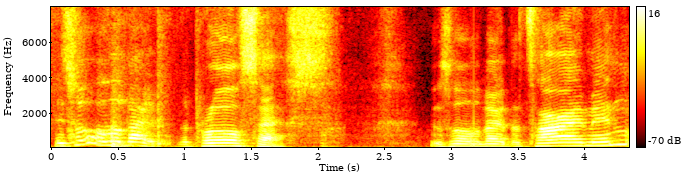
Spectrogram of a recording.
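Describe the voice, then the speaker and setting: In a Lancashire accent, a man speaks at a very slow pace with a fairly high pitch and very wide pitch swings. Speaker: paranormal investigator and medium. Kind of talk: casual chat. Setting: kitchen, live stream.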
